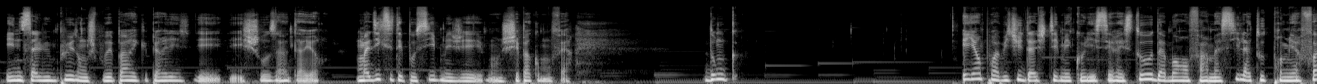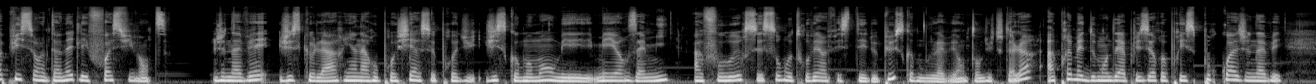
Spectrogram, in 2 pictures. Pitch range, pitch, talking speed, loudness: 150-185 Hz, 175 Hz, 205 wpm, -13 LUFS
